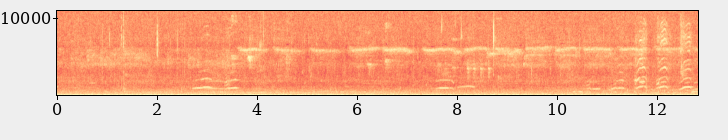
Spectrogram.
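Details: Wild baby monkeys, a pair split apart by floodwater, call to one another with thin rising-and-falling whistled coos, sparse at first and bunching into a rapid run near the end, all above a constant deep droning rumble.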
